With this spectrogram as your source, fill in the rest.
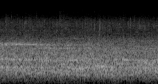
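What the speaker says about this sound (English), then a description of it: "The crowd are on their feet here" Crowd in a judo arena at the Baku Grand Slam 2014 applauding steadily after an ippon throw by Azerbaijan's Bugar Shirinli; dense, continuous clapping and cheering fills the hall throughout.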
